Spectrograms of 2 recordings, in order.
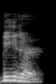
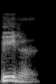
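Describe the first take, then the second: Both takes have the same delivery.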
